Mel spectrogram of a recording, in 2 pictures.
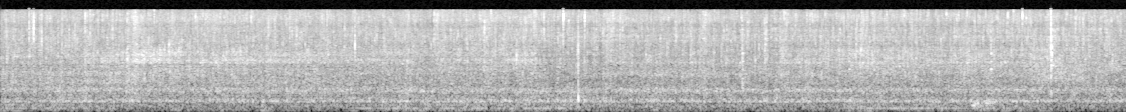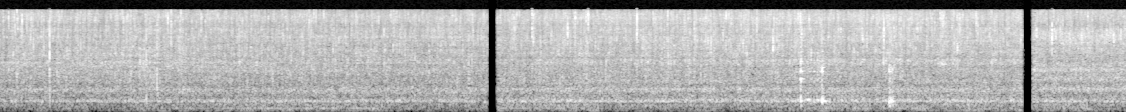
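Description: Marinated chicken pieces frying in a pan of oil and their own bubbling juices: a steady sizzle, with a few light knocks now and then.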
